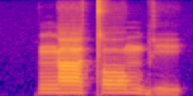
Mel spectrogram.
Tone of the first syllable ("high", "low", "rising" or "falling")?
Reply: high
